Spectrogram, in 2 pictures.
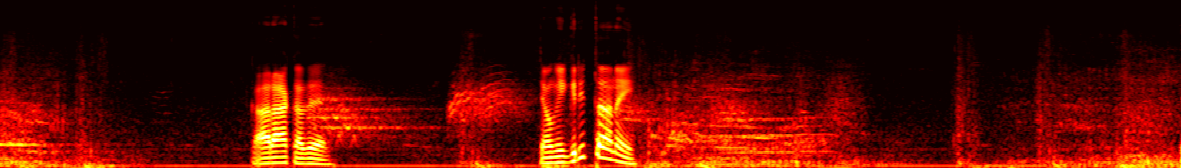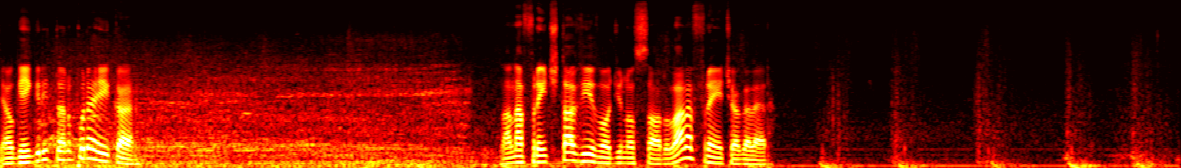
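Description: Heavy footsteps thud on grass.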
